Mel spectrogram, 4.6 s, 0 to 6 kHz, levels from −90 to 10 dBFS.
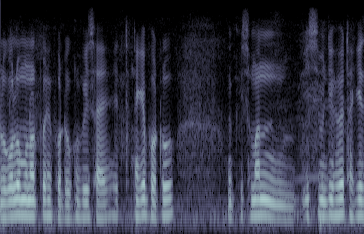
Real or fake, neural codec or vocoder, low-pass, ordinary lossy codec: real; none; 5.4 kHz; none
